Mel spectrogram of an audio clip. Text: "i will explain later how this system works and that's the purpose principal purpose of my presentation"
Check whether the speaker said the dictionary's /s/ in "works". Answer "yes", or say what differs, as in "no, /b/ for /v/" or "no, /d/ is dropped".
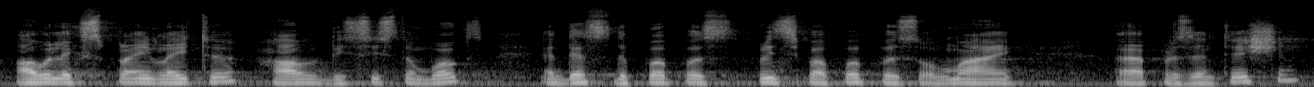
yes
